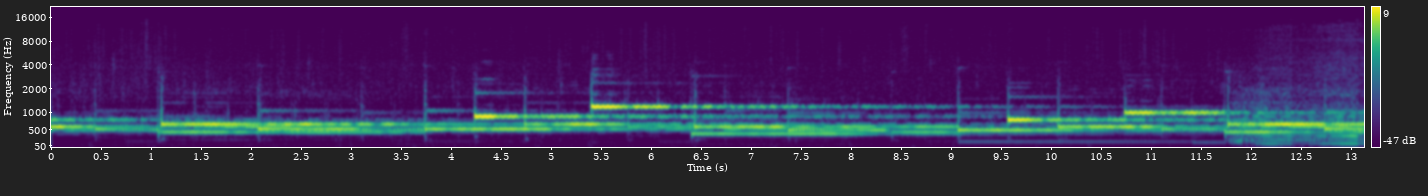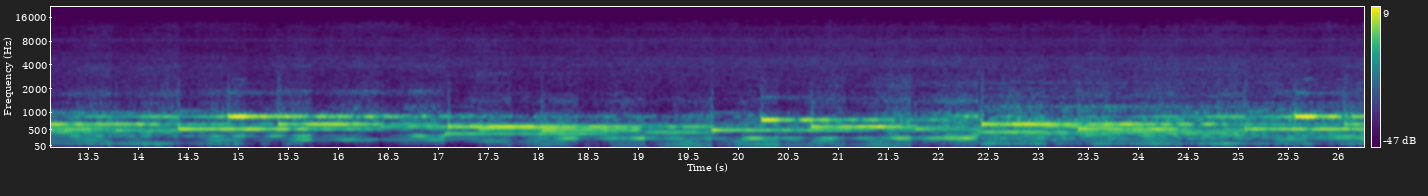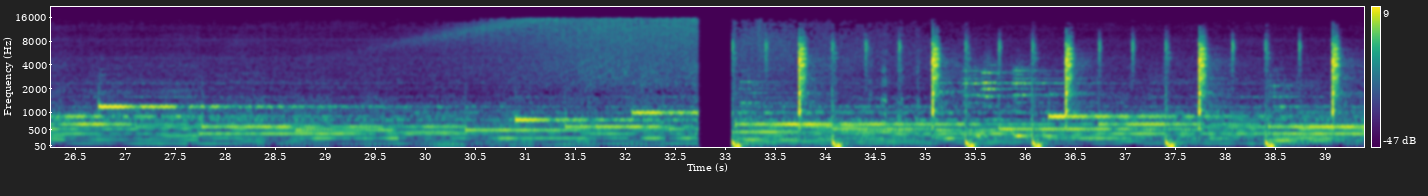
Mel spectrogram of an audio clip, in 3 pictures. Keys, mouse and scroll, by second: 0.7-2.5 drag, 9.2 ctrl+z, 10.5 ctrl+z, 10.7-11.3 drag, 14.7-15.4 scroll down 1, 16.3 scroll down 1, 16.7-17.1 middle click, 17.2-18.3 drag, 21.2 click, 22.7 click, 27.1 click, 29.9 click, 30.4 click, 31.2 click, 31.9 click, 33.2 click, 35.0-35.4 drag.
